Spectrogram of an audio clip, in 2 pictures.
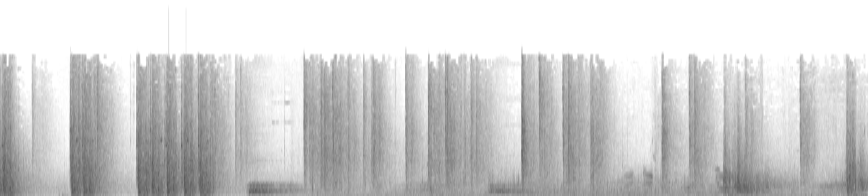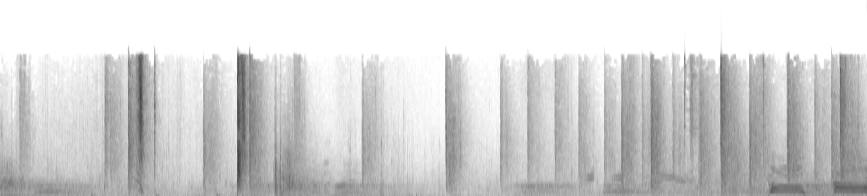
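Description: Rifle shots crack loudly and echo, again and again.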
